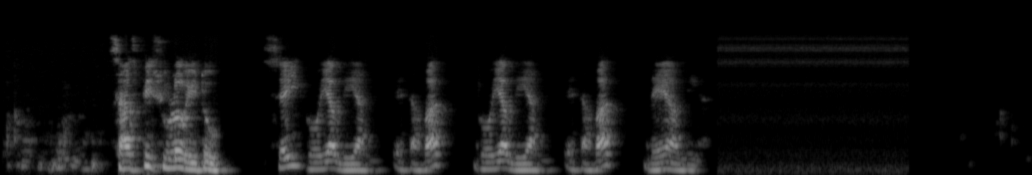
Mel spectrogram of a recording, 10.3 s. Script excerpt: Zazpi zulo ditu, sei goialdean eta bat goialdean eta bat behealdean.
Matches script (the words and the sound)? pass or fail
pass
